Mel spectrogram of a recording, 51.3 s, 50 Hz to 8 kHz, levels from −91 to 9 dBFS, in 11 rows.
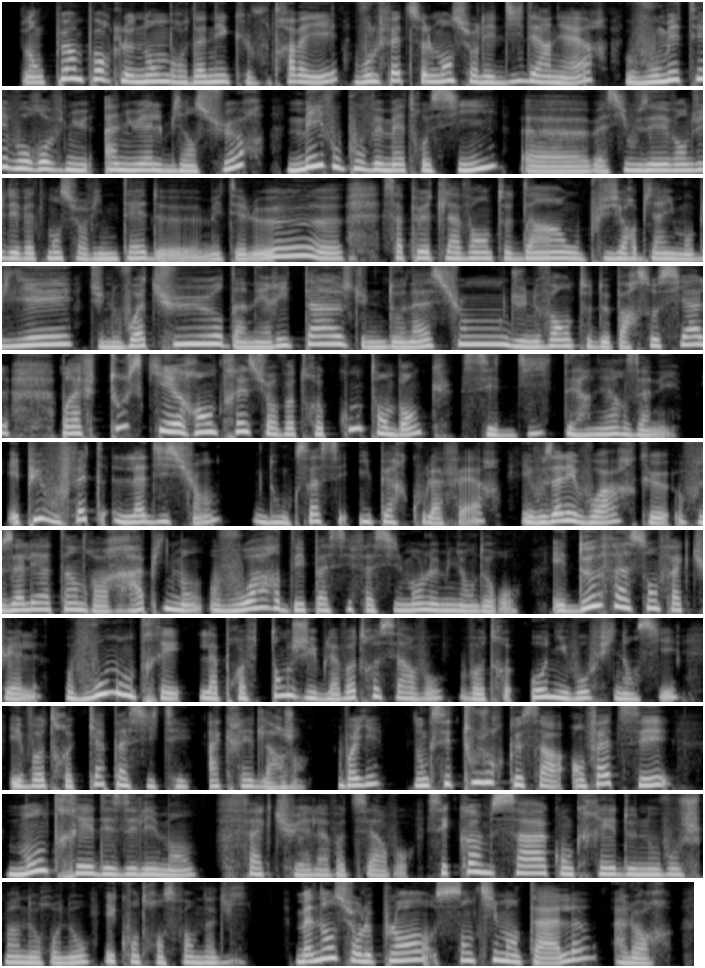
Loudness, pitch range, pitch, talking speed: -19 LUFS, 195-250 Hz, 210 Hz, 195 wpm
